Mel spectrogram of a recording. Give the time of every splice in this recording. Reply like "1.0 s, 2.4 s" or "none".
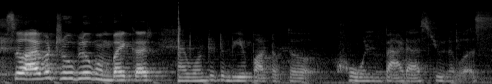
1.8 s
